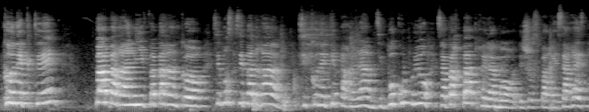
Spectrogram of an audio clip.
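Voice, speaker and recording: Woman, high voice, lively storyteller, very echoey room, voice from far off. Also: normal speed, a little hiss or hum. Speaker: Torah teacher. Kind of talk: storytelling class.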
